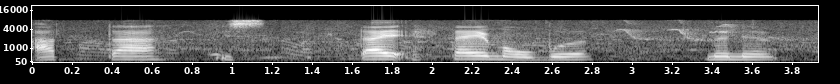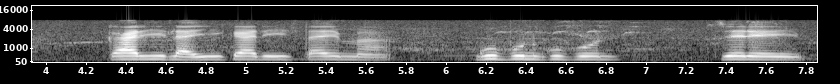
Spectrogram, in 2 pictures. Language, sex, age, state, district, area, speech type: Bodo, female, 30-45, Assam, Udalguri, urban, spontaneous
